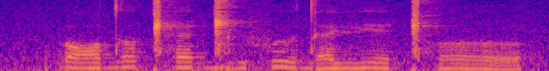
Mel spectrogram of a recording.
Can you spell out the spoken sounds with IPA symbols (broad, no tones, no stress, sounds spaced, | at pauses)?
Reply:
ɗ ɔ d ɤ ǁʰ ɛ ɡ͡ǁ i f ɯ d ɛ vʲ e ǁʰ ɤ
